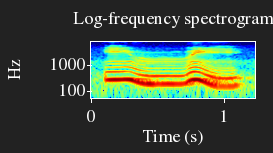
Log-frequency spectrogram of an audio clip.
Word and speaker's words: easy: because it's not easy it's easy with a z sound okay take it easy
